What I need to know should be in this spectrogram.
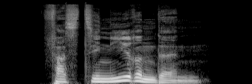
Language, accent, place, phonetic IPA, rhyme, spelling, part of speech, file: German, Germany, Berlin, [fast͡siˈniːʁəndn̩], -iːʁəndn̩, faszinierenden, adjective, De-faszinierenden.ogg
- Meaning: inflection of faszinierend: 1. strong genitive masculine/neuter singular 2. weak/mixed genitive/dative all-gender singular 3. strong/weak/mixed accusative masculine singular 4. strong dative plural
